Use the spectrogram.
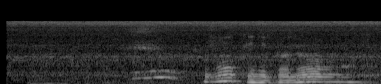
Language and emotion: Russian, sad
